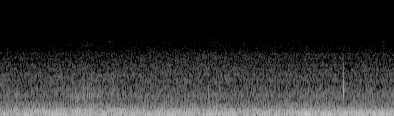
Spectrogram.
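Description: Steady low background rumble, with two faint light taps of a metal fork pressing the edge of a gyoza wrapper against a wooden board, about two and a half and four seconds in.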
